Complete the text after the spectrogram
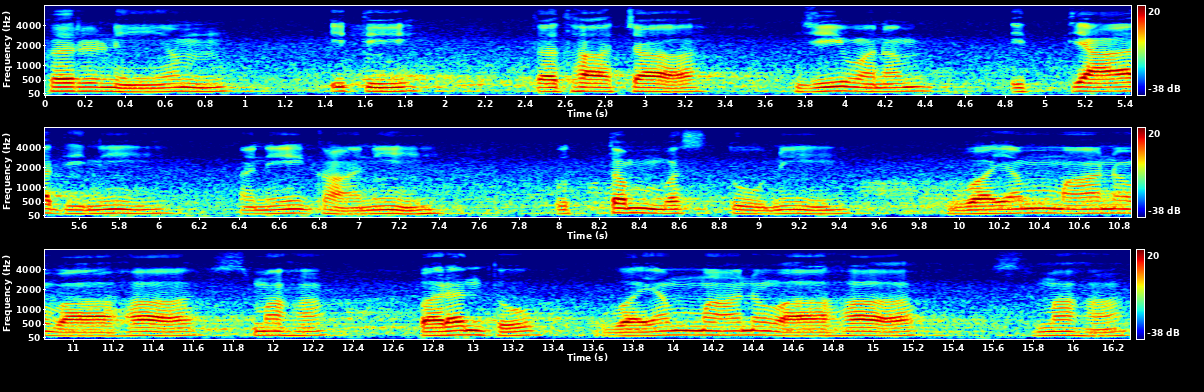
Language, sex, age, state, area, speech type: Sanskrit, male, 18-30, Uttar Pradesh, rural, spontaneous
